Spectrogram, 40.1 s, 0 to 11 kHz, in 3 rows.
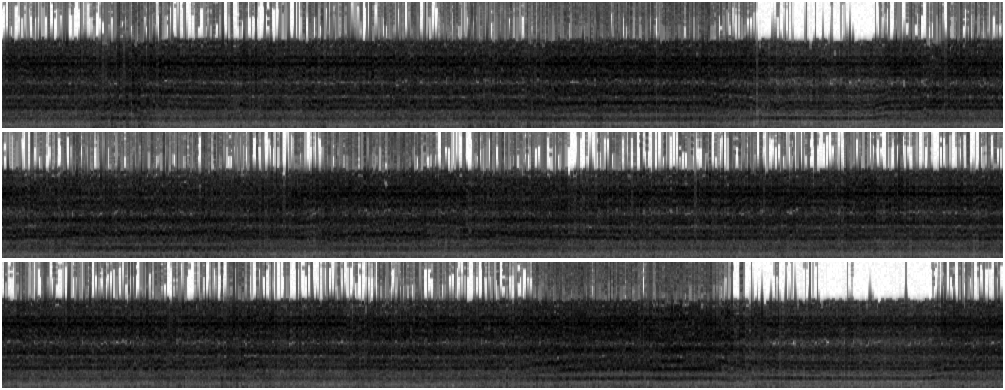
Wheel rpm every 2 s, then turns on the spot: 160, 160, 160, 180, 190, 130, 160, 160, 160, 160, 160, 160, 160, 160, 160, 160, 160, 210, 160, 130.
none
